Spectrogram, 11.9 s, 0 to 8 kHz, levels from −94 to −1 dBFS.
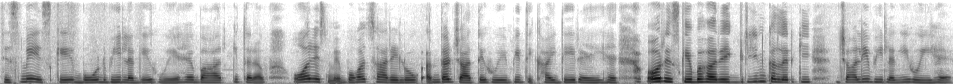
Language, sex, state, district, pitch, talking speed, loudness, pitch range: Hindi, female, Uttar Pradesh, Budaun, 225 Hz, 180 wpm, -22 LUFS, 215-240 Hz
